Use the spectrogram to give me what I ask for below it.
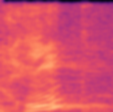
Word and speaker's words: rond: Se você for mais redondinho ou redondinha, je suis rond Je suis ronde, sem pronunciar o D no masculino.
